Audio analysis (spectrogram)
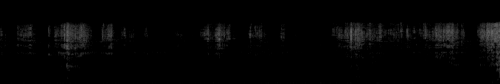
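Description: Plastic Bananagrams letter tiles are shaken and rattled together. The result is a dense, bright rattling clatter that comes in irregular bursts and fades between them.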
